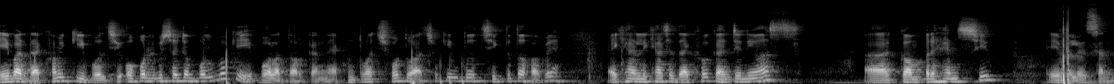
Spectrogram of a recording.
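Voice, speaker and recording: A man's voice: mid-range voice, a little mellow, a little hiss or hum. A man tutoring young pupils in English words, explaining patiently and checking they follow. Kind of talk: recorded English vocabulary lesson for young pupils.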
